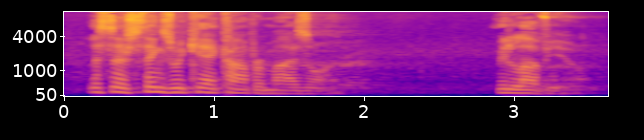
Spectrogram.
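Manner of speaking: gentle, loving, very low soft tender voice. Showing how to say it the way he says it to his kids, tender. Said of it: "It's the way I say it to my kids".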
